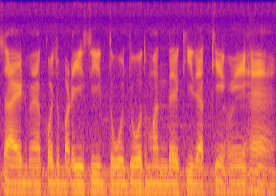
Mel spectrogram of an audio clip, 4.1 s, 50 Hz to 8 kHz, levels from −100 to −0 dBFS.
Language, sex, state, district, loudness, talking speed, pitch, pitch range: Hindi, male, Uttar Pradesh, Lalitpur, -18 LUFS, 145 wpm, 95 Hz, 95-100 Hz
